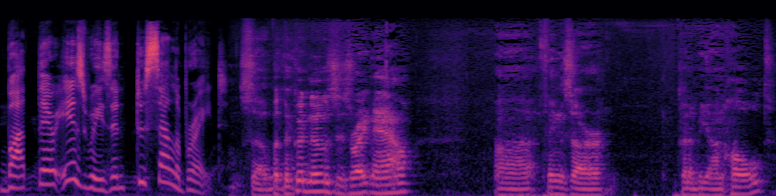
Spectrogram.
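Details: Adult speaker; normal speech.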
